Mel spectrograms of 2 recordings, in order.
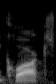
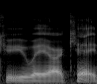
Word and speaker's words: quark: so I spelled it quar K now Joyce undoubtedly meant it to be pronounced quark because it goes with bark and hark and mark and so on but but I figured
